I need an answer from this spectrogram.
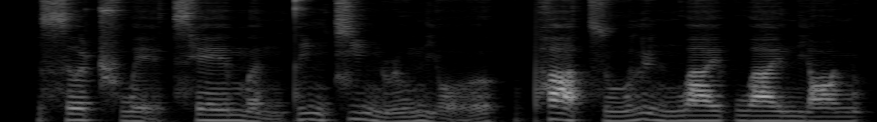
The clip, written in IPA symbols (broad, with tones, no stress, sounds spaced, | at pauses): s ɹ̩˥ ʈ͡ʂʰ w ḛ˨˩ ɪ̯ t͡sʰ e˥ ɪ̯ m ə̰˨˩ n t̪ i˥˧ ŋ t͡ɕ i˥˩ ŋ ɻ u˧˥ n̪ j o̰˨˩˦ ʊ̯ | pʰ ä˥˩ t͡s u˧˥ l y˧ n n̪ w a˥ ɪ̯ p w a˥ ɪ̯ n̪ j ɑ˥ ŋ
